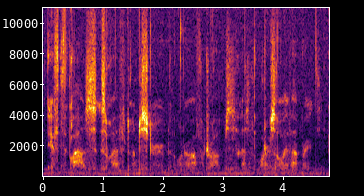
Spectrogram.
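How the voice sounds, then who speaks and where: Noticeable background noise sits behind a woman whispering at a fairly quick pace. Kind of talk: textbook reading aloud. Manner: soft-spoken.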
